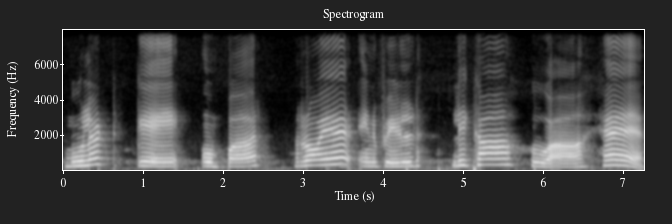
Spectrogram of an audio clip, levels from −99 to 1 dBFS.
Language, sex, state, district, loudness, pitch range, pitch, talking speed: Hindi, male, Punjab, Fazilka, -13 LUFS, 235-305 Hz, 255 Hz, 65 wpm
